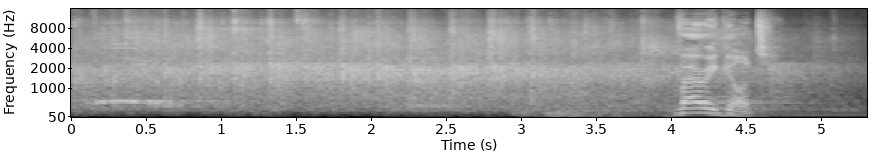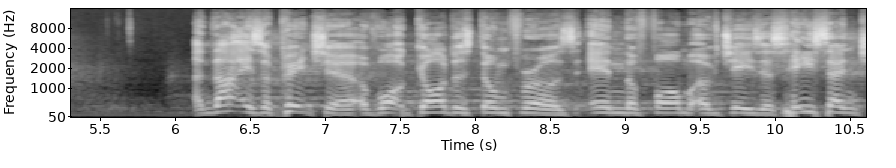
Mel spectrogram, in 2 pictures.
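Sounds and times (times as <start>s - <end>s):
audience applause: 0.0s - 5.4s
speech: 4.0s - 4.8s, 6.2s - 10.5s.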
